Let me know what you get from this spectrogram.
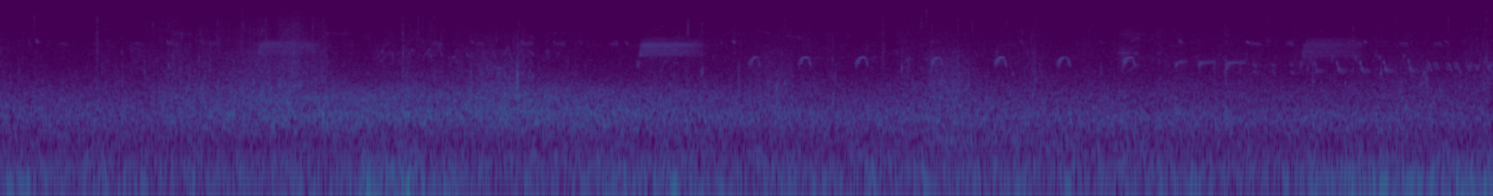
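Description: Outdoor background ambience: a steady low hiss with a bird calling in short repeated chirps, one or two a second through the second half, and a few brief buzzy notes.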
